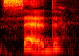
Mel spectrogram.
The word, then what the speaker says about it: said: It sounds like S-E-D, the pronunciation, but it's said.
